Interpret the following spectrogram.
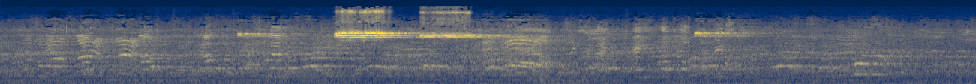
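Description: Crowd chatter echoing in a large gym hall during wrestling matches, with two short, loud, shrill whistle blasts about four and a half and six seconds in. Fainter, shorter whistles come a little before and again about nine seconds in.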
